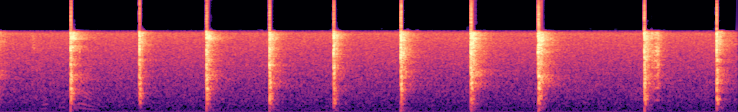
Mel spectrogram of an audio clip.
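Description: An Ontario military machete chopping into a fallen deadwood branch with about ten sharp, evenly paced blows, roughly one every two-thirds of a second. There is a slightly longer pause before the last two strokes.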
